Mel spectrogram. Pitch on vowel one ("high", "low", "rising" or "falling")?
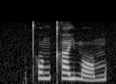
high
